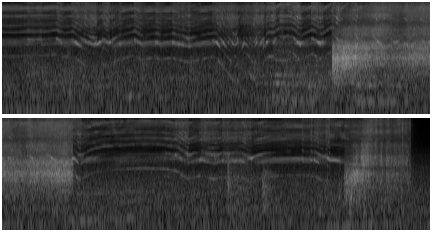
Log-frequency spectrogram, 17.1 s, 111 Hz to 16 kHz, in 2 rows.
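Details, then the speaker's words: Dental drill whine rising and falling with water spray hiss and faint music, reducing the incisal edge of an incisor preparation angled 45° to palatal, over a glass-fibre post and resin core, recorded during a teaching class. "Reduzir mais um pouquinho cisal, sempre angulando com 45º, ó, pra palatina."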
